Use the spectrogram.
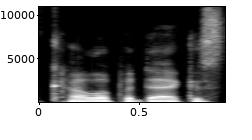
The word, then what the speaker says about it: Kalapodakis: Kalapodakis.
